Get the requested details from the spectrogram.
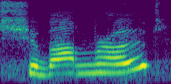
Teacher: in the local languages the X sound is a sh sound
